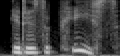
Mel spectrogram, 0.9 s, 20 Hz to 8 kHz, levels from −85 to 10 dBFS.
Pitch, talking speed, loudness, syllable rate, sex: 255 Hz, 265 wpm, -17 LUFS, 6.9 syllables/s, female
